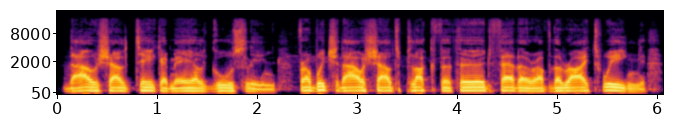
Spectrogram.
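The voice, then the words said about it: Put-on character reading voice. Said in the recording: “I'm going to do a voice.”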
